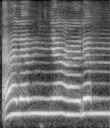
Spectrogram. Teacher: ഐനിനും half സുക്കൂന് കൊടുക്കുക കേട്ടോ. കൽക്കലയുടെ letter അല്ലല്ലോ, അപ്പോൾ ഹാഫ് സുക്കൂന് കൊടുക്കുക.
